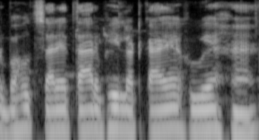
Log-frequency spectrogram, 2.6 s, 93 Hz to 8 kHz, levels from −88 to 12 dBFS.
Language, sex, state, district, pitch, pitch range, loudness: Hindi, male, Jharkhand, Palamu, 120 Hz, 115-125 Hz, -17 LUFS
